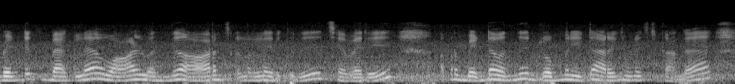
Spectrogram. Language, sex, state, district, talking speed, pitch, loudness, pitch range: Tamil, female, Tamil Nadu, Kanyakumari, 130 wpm, 200 Hz, -17 LUFS, 185-225 Hz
